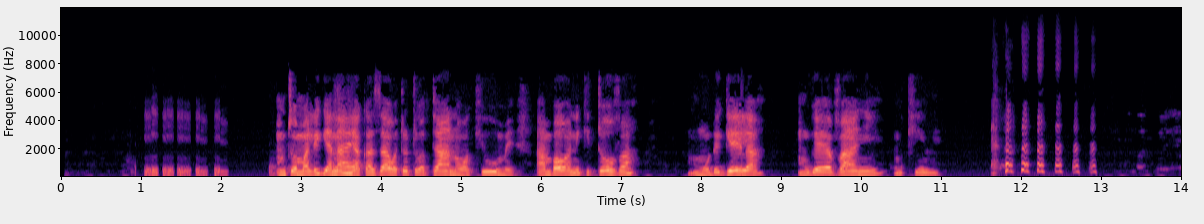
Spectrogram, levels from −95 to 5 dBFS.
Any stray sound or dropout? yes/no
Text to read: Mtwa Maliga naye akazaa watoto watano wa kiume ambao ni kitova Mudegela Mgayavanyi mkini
yes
